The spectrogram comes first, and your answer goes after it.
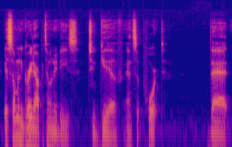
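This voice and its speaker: A man hosting a casual conversation, relaxed and reflective, often affirming his guest. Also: sits low, a little slow. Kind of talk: casual chat.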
